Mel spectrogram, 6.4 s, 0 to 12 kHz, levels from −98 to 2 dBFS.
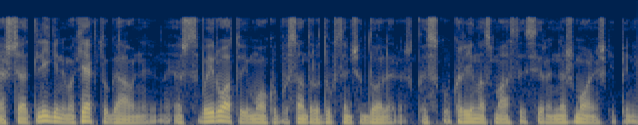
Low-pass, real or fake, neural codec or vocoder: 7.2 kHz; real; none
